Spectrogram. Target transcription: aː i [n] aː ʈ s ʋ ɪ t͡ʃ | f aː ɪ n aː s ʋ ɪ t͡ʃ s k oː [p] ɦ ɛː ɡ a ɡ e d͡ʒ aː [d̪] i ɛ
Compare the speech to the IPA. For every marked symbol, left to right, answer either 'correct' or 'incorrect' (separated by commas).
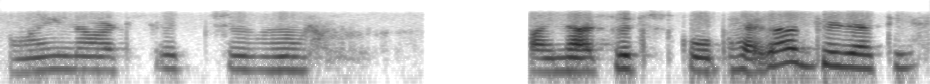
correct, correct, incorrect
